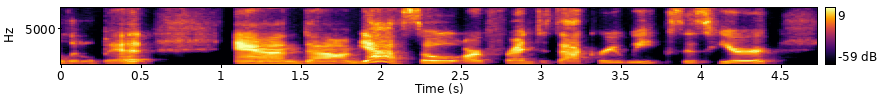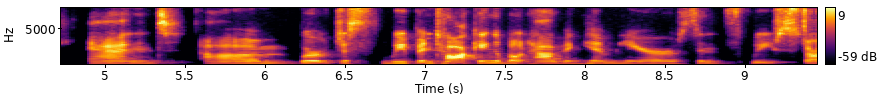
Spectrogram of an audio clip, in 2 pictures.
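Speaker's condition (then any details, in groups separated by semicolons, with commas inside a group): No condition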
